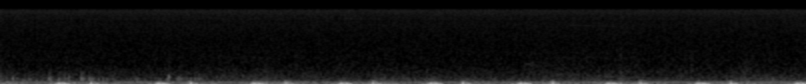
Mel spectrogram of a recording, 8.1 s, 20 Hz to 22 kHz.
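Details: Soft, low paired heart thumps at roughly 67 beats a minute under a faint hum, recorded as sleep ASMR with whispered voice; a quiet, ordinary heartbeat.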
